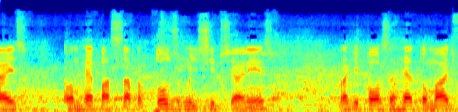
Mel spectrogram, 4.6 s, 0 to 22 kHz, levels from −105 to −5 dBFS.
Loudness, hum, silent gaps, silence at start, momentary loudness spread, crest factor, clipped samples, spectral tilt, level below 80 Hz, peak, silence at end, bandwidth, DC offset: -22 LUFS; none; none; 0 s; 11 LU; 16 dB; under 0.1%; -6.5 dB/octave; -38 dBFS; -4 dBFS; 0 s; 13.5 kHz; under 0.1%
